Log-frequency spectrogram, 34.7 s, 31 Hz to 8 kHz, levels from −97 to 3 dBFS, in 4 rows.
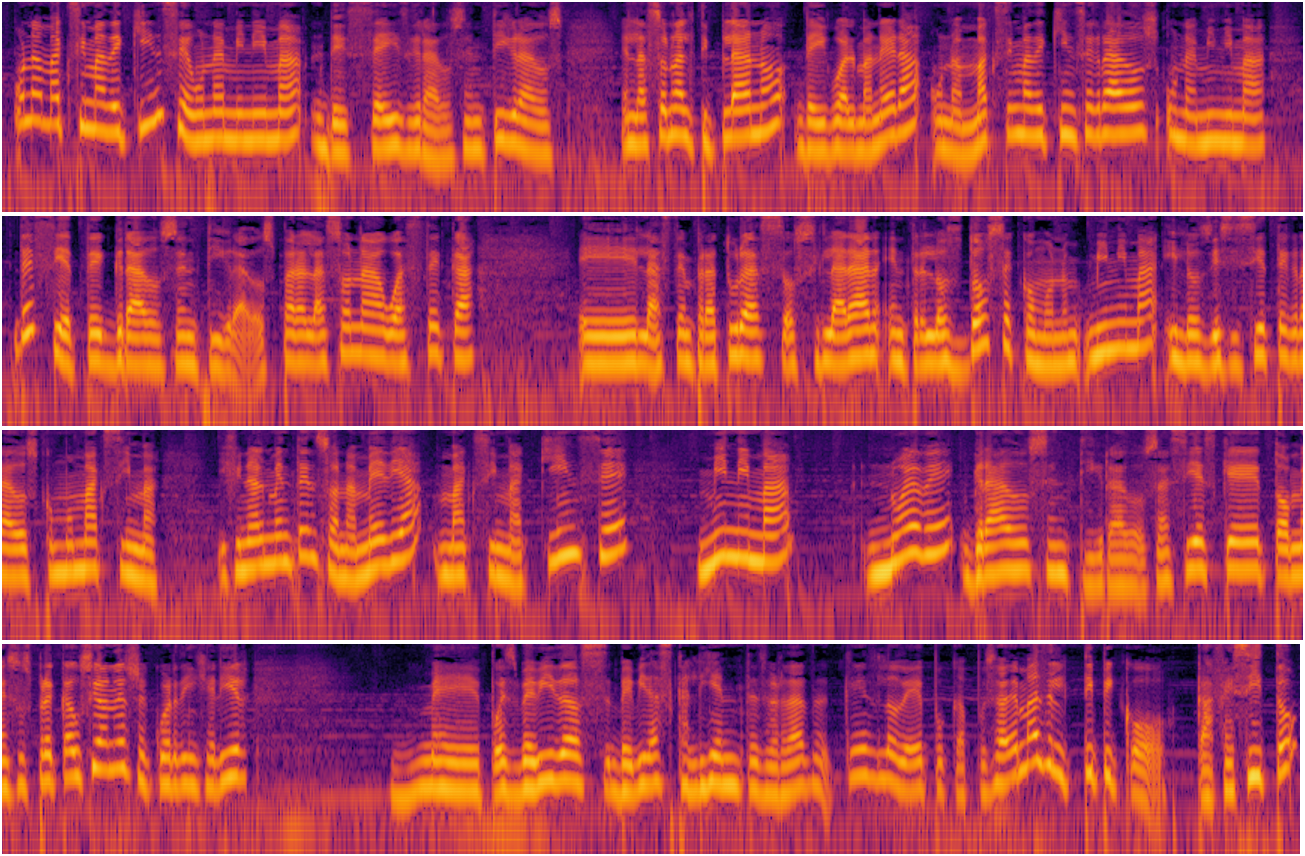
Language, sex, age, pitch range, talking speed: Spanish, female, 40-59, 165-215 Hz, 145 wpm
